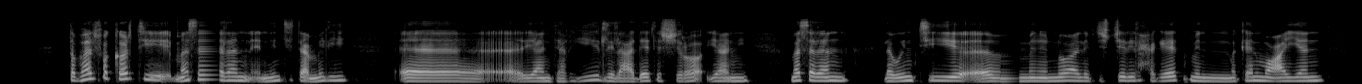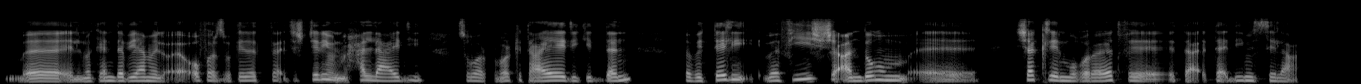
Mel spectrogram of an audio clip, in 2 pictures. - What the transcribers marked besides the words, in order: in English: "offers"; in English: "سوبر ماركت"; other background noise
- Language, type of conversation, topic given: Arabic, advice, إزاي أفرق بين الحاجة الحقيقية والرغبة اللحظية وأنا بتسوق وأتجنب الشراء الاندفاعي؟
